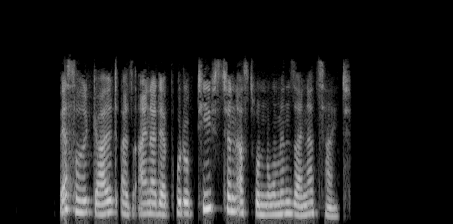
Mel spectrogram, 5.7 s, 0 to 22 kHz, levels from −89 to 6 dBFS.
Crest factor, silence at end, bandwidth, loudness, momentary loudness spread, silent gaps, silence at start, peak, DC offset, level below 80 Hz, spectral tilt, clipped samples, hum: 18 dB; 1.3 s; 7.6 kHz; -21 LUFS; 9 LU; none; 0.75 s; -4 dBFS; under 0.1%; -64 dBFS; -6 dB/octave; under 0.1%; none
